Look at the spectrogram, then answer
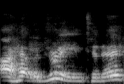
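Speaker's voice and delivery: booming voice at full volume, very loud. Delivering a speech excerpt as a monologue: Martin Luther King Jr. impression. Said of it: "Come on, Martin".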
